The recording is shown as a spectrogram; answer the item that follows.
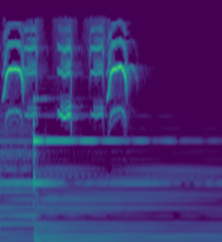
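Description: Closing chord of a children's song backing track, struck just after the start and ringing out as it slowly fades. High cartoon duckling peeps sound over it during the first second.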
